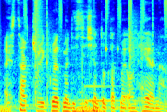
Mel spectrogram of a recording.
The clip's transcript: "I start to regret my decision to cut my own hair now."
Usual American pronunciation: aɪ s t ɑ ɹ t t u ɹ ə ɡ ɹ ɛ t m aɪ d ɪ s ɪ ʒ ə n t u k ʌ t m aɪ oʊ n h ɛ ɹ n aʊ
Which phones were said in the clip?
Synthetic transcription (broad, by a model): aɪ s t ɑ ɹ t t u ɹ ə ɡ ɹ ɛ t m aɪ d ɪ s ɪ s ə n t u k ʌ t m aɪ oʊ n h ɛ ɹ n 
